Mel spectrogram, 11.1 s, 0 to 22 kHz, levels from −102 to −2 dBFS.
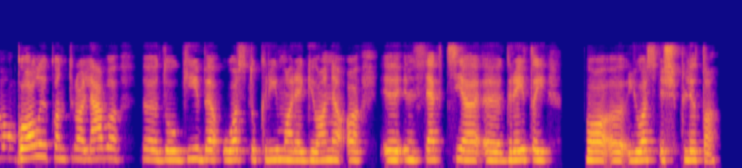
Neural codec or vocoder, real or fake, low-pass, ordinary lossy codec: none; real; 7.2 kHz; AAC, 48 kbps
